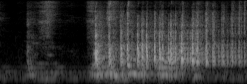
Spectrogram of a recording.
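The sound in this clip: Dice rolling during a tabletop role-playing game: a brief rattle, a short pause, then a longer, fast, dense clatter of hard bouncing clicks.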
